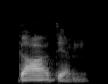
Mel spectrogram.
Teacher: But in garden, we have R, then D. D is a consonant, not a vowel. So I don't pronounce R here, and I say garden.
